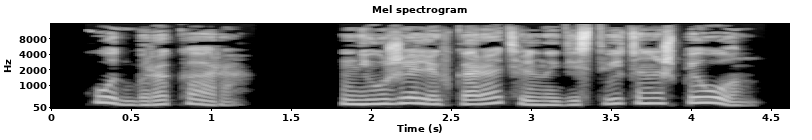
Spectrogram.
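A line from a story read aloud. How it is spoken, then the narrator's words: Thin moan. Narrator (Russian): тоненько застонала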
